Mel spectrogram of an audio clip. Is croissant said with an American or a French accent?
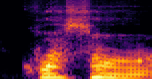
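French. It is said with a French pronunciation. The speaker calls it right. "It's it's croissant"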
